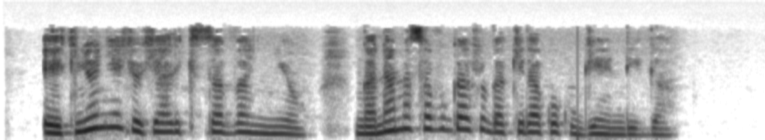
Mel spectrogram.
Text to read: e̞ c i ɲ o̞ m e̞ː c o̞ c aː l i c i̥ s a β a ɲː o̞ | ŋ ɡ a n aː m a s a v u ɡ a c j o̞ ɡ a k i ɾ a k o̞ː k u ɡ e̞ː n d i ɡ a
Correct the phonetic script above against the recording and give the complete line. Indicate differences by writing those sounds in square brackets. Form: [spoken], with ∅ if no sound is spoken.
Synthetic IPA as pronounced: e̞ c i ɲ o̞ [ɲ] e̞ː c o̞ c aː l i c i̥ s a [v] a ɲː o̞ | ŋ ɡ a n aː m a s a v u ɡ a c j o̞ ɡ a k i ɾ a k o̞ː k u ɡ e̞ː n d i ɡ a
